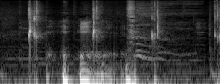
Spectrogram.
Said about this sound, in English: Snap my fingers, because it's time to go.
